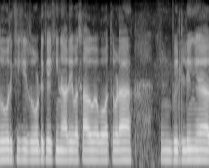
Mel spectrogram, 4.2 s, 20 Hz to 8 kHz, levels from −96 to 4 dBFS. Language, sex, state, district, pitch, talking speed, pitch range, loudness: Hindi, male, Jharkhand, Ranchi, 125 Hz, 155 wpm, 125-130 Hz, -16 LUFS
